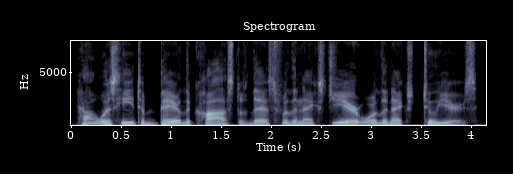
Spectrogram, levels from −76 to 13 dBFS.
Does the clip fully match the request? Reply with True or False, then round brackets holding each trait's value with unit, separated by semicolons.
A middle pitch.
False (130 Hz)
